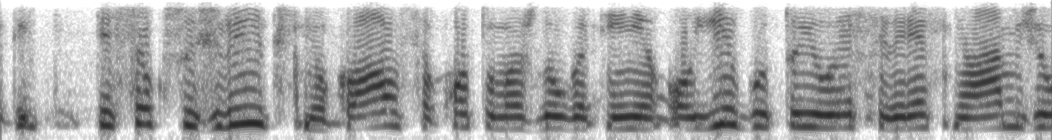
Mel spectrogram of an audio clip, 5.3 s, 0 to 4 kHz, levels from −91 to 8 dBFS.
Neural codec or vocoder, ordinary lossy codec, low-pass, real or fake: none; Opus, 64 kbps; 3.6 kHz; real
